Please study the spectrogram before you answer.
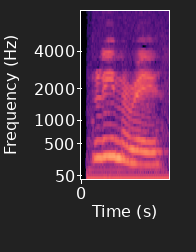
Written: Blumaroo

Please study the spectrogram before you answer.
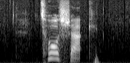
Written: torshac

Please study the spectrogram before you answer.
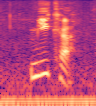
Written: Meuka

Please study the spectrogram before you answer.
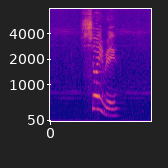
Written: Shoyru

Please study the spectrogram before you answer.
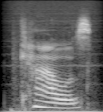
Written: kaus

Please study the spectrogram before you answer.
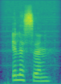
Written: illusen

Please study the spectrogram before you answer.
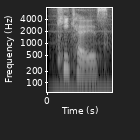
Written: kikos

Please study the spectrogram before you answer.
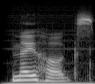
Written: Moehogs

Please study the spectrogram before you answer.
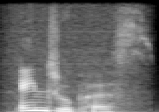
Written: angelpuss

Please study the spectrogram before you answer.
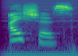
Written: aishas

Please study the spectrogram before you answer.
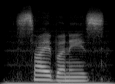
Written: cybunnies

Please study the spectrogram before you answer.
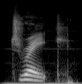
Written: draik

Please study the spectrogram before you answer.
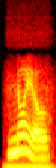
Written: Noil

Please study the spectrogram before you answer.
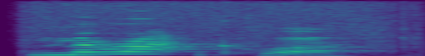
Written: maraqua

